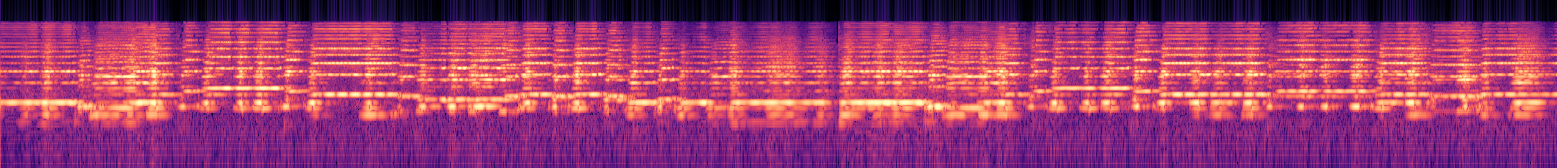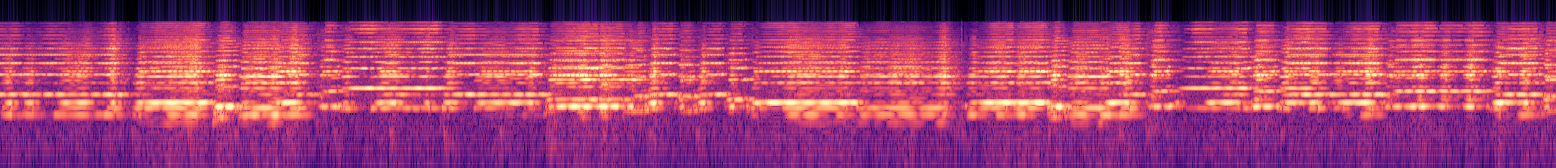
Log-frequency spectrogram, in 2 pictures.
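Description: Background music: a melody played on a free-reed instrument, moving through short held notes, with no bass underneath.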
